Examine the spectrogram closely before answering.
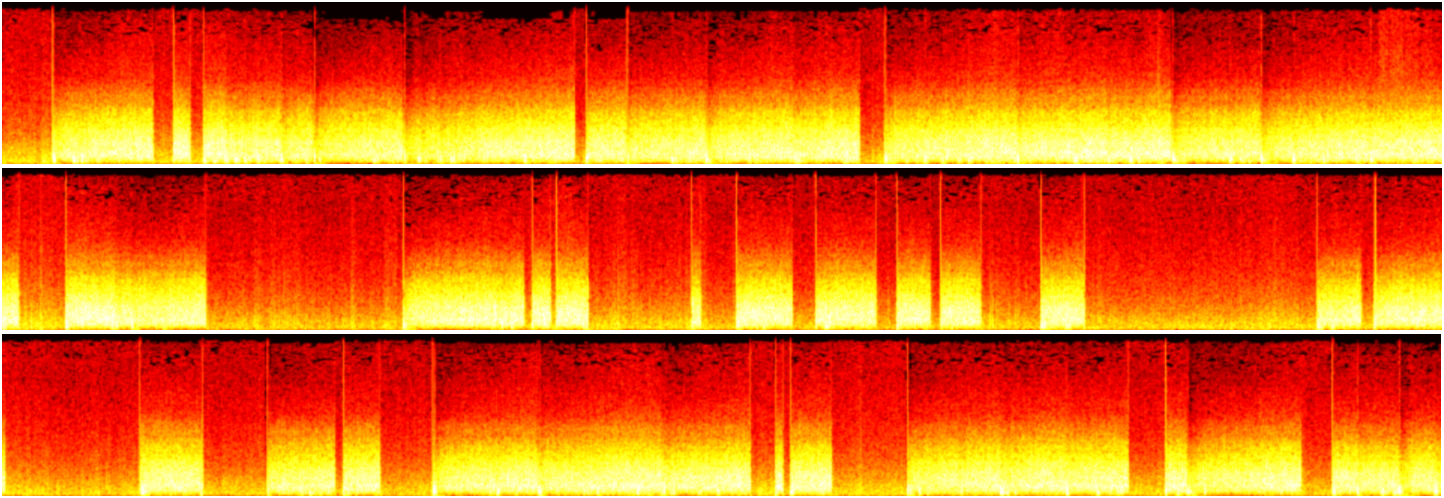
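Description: Rushing cabin noise of a taxiing light airplane, picked up by the headset microphones on the intercom. It cuts in and out abruptly many times, with gaps from a split second to several seconds long, as the intercom's squelch opens and closes.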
